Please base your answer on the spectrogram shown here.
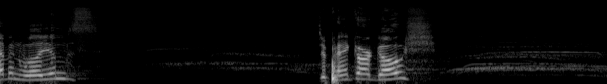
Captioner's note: applause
